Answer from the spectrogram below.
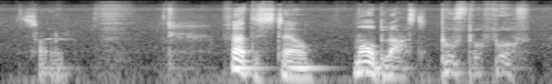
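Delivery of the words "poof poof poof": soft faraway explosion sounds; muffled distant poofs. Acted. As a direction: quietly mimic far-off blasts. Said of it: "But muffled. Far off".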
